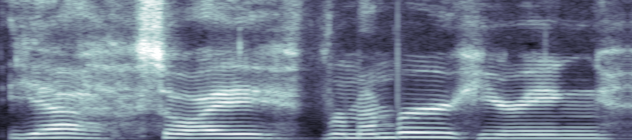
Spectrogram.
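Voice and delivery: ordinary delivery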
